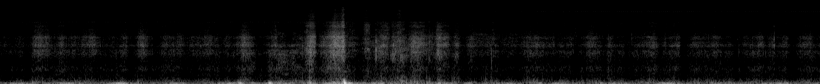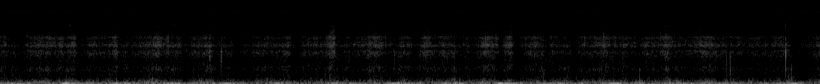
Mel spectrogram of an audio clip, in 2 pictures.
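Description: Uneven crunching over packed snow as the camera-bearer moves along a snowy trail, with a low rumble of wind on the microphone. A sharp knock, the loudest sound, comes about three and a half seconds in.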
